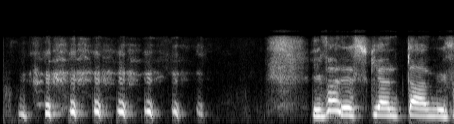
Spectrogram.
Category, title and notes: Speech > Solo speech
Manolo Laugh
My friend Manolo is laughing after hearing a joke from some friends, so funny :D. In the last part he said like "guys you make me laugh a lot", in Tuscan Italian slang ( mi fate schiantà mi fate). Recorded with my mobile phone
smile, happy, humor, laughing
